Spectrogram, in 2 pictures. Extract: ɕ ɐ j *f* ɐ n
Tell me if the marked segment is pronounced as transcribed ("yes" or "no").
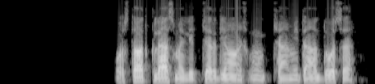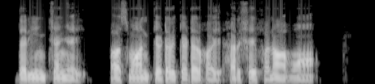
yes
